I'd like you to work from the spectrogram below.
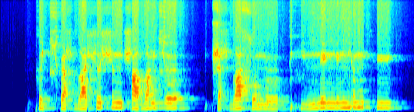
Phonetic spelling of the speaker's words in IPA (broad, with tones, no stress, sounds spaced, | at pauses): k ə˨ t͡ɕʰ ɵ˩ ʃ dˤ y˩ ʃ ə˥ ʃ ə˦ ŋ ʃ ɘ˩ dˤ ɘ˥ ŋ ʑ ə˦ | ʈ͡ʂ ə˩ ʃ dˤ ɘ˥ s o˨ n̪ ɵ˩ | fʲ ɘ˩ nː e˦ ŋ e˥ ŋ j ə˥ ŋ t̪ʰ y˥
